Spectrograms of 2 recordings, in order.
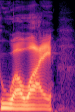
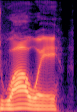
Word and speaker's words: Huawei: Weil das heißt gar nicht Huawei, das heißt Huawei.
